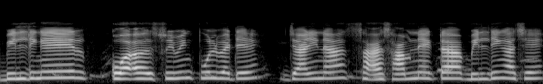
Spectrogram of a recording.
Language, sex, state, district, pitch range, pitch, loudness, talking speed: Bengali, female, Jharkhand, Jamtara, 260-290 Hz, 275 Hz, -17 LUFS, 130 wpm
